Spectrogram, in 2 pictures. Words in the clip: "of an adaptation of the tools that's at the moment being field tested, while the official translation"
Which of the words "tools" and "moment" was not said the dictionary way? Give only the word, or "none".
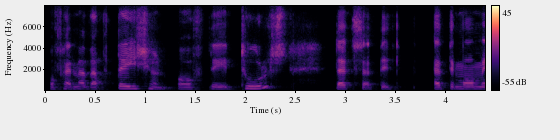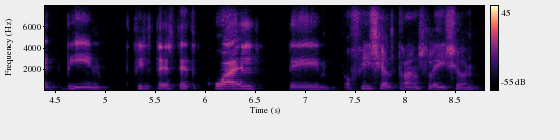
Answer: tools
